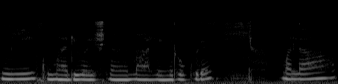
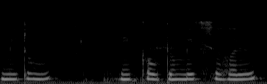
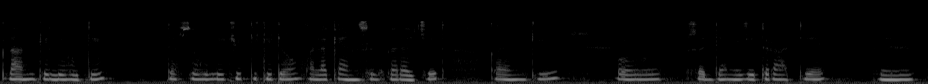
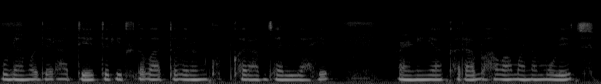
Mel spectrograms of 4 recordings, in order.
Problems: constant background noise, low volume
